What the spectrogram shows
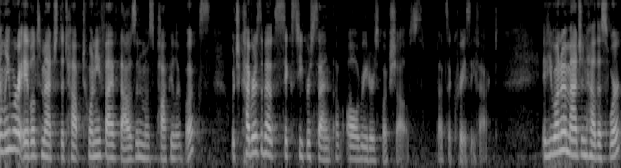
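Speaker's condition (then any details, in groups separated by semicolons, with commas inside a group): No condition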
